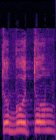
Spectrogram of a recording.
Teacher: فيضم شفتيه عند الباء مع أنها ساكنة، متأثرا بالضمة التي قبلها أو الضمة التي بعدها.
